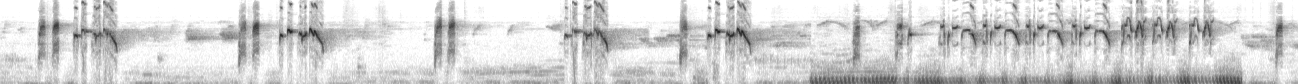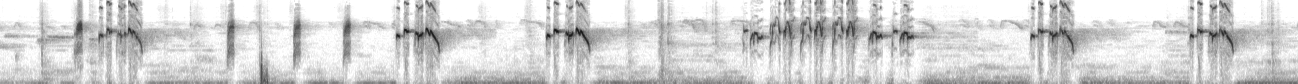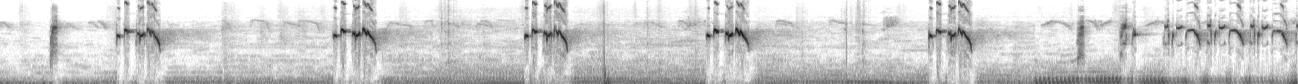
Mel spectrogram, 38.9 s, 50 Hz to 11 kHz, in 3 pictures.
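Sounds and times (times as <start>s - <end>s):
bird calling: 4.4s - 38.9s
bird chattering rapidly: 8.1s - 12.4s, 15.2s - 19.0s, 23.2s - 38.9s
low hum: 8.1s - 12.4s, 22.2s - 38.9s.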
